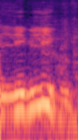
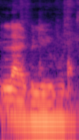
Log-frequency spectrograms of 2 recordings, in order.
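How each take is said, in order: First: The first vowel is a short 'i' sound. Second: The first vowel is a long 'eye' sound. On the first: The speaker calls it wrong. "लिखा हुआ अगर ऐसा देखिएगा तो लिवलीहुड, लेकिन वो हो जाएगा गड़बड़" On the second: The speaker calls it right. "सबका प्रोनाउंसिएशन क्या बोला जाता है? लाइवलीहुड"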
